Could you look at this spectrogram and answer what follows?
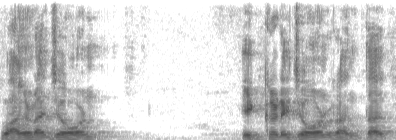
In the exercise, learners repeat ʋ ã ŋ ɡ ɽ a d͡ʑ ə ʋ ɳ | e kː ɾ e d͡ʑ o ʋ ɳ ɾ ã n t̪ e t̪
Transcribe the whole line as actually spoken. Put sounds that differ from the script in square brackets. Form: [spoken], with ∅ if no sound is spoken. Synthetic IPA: ʋ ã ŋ ɡ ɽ a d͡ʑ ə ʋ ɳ | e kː [ɽ] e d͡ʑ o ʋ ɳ ɾ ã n t̪ [a] t̪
